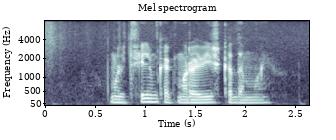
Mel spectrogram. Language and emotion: Russian, neutral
